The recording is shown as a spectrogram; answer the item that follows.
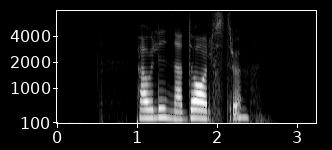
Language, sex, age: Swedish, female, 25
